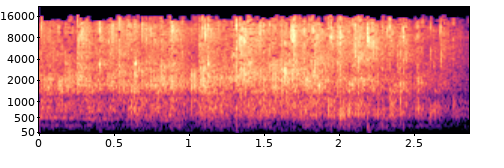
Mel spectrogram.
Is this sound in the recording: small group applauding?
yes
